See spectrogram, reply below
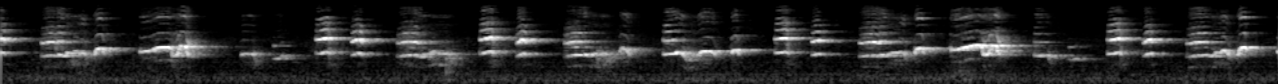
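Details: Courting parrot chattering, a run of rasping, warbled notes and rising whistles in quick, irregular succession.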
